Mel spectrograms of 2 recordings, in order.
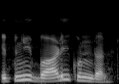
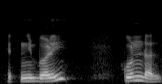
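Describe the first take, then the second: First: The first vowel of 'badi' is drawn out long. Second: The first vowel of 'badi' is short. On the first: This is how village speakers say it. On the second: This is the standard way to say it.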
